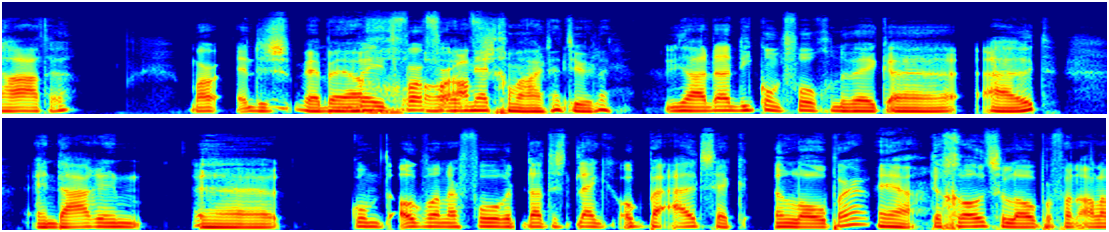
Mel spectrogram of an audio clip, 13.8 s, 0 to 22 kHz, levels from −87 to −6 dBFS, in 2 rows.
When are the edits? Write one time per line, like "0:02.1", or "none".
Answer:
0:03.1
0:10.1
